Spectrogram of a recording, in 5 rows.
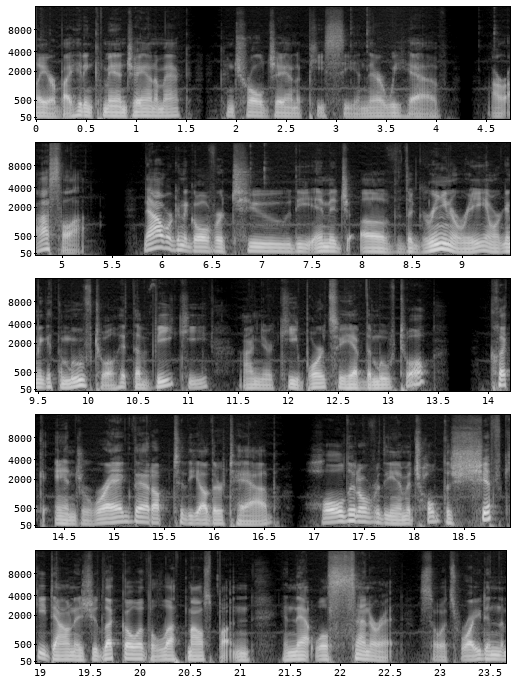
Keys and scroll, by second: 1.0 super+j, 10.5 v.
